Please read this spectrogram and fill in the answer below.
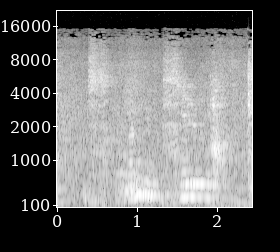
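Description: A person's voice vocalizing briefly, with no clear words, over a faint steady low hum.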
